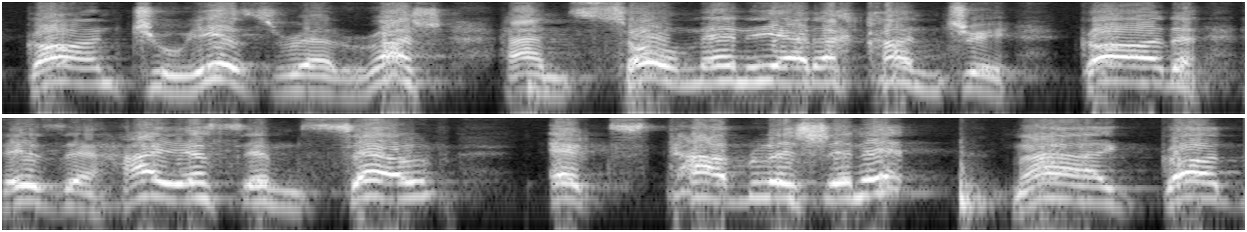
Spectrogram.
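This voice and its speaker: A man preaching a fervent call-and-response sermon, exhorting listeners and repeating phrases with emphasis. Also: high voice.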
